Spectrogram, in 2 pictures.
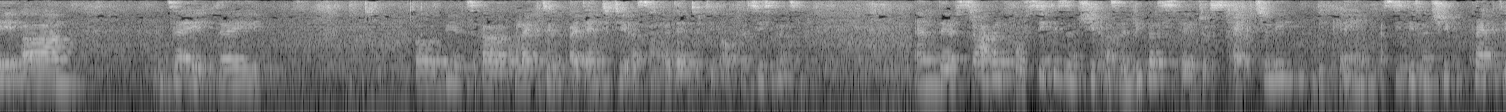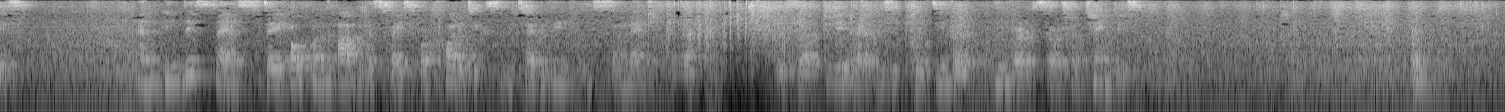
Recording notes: This podcast was recorded at the Refugee Studies Centre's last Wednesday Public Seminar of Michaelmas Term 2011.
